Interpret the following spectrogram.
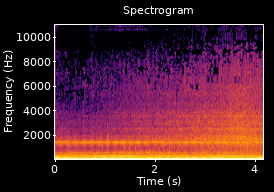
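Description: Electronic drone soundtrack of a TV channel's logo ident: a loud, steady deep rumble with a fluttering low pulse and a held high tone above it.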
